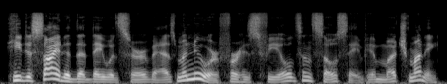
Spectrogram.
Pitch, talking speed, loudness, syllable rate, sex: 135 Hz, 230 wpm, -19 LUFS, 5.4 syllables/s, male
